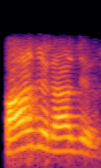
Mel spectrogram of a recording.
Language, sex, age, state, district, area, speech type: Nepali, female, 45-60, West Bengal, Kalimpong, rural, conversation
